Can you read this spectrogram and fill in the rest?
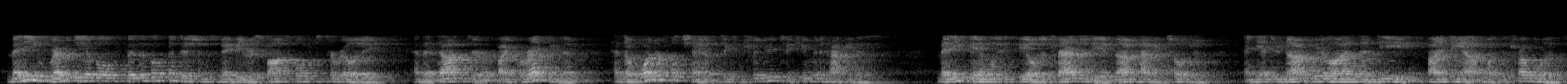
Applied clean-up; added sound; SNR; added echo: none; none; none; reverberation time 1.1 s.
